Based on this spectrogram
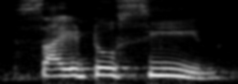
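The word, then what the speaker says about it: cytosine: I mean कि मतलब कैसे प्रोनाउंस करना है इसको? साइटोसिन, साइटोसिन।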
